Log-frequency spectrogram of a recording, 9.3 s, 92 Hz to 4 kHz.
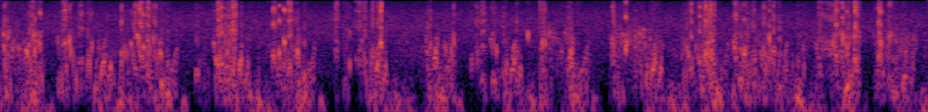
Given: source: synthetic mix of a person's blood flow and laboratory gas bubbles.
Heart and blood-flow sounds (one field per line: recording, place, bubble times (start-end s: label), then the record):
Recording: Doppler ultrasound of blood flow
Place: precordium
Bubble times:
0.00-0.44 s: bubbles
0.54-1.71 s: bubbles
1.93-2.56 s: bubbles
2.67-3.09 s: bubbles
3.33-3.87 s: bubbles
4.23-4.36 s: bubbles
4.42-4.60 s: bubbles
4.69-5.21 s: bubbles
5.25-5.32 s: bubbles
5.40-5.85 s: bubbles
6.08-6.65 s: bubbles
6.69-7.19 s: bubbles
7.30-7.83 s: bubbles
8.00-8.07 s: bubbles
8.14-8.60 s: bubbles
8.72-9.19 s: bubbles
From the record:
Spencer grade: 3 (all of the cardiac periods contain showers or single bubble signals, but not dominating or overriding the cardiac motion signals)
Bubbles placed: anywhere in the cardiac cycle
